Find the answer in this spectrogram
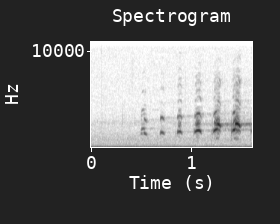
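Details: Osprey at a nest in an old leaning pine in Kurzeme, Latvia, recorded 11 September 2024 as chicks compete: a short rising series of sharp whistled notes, each louder than the last, six or seven calls within under two seconds.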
